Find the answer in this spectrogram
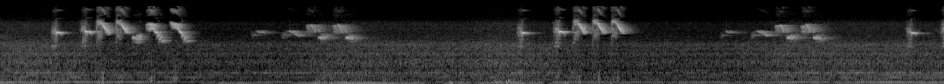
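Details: Double-collared seedeater singing in the uruguayo style: bursts of high, rapid, sharp chirped notes, each phrase under two seconds, separated by short pauses and faint softer twitters, over a low steady hum.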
